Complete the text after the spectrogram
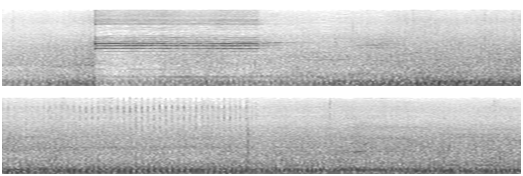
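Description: A scooter engine hums as it rides past.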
